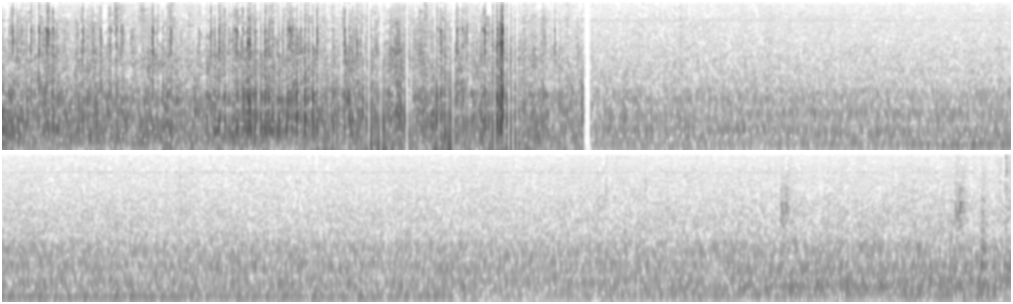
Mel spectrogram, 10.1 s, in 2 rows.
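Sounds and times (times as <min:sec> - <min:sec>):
clatter of clicks and knocks: 0:00.0 - 0:02.9
car engine and tyres droning: 0:00.0 - 0:10.0.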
